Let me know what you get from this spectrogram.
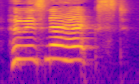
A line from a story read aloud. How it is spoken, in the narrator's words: called out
